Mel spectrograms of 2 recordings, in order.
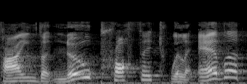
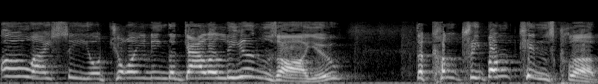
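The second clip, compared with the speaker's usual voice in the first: scornful, mocking, sneering, pitched up; 6 semitones higher than usual. Speaker acts out the Pharisees sneering at Nicodemus, mock sneering. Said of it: "these Pharisees sneer at Nicodemus".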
